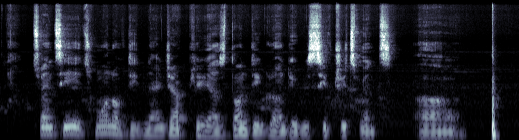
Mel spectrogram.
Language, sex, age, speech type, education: Nigerian Pidgin, male, 15-29, spontaneous, tertiary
